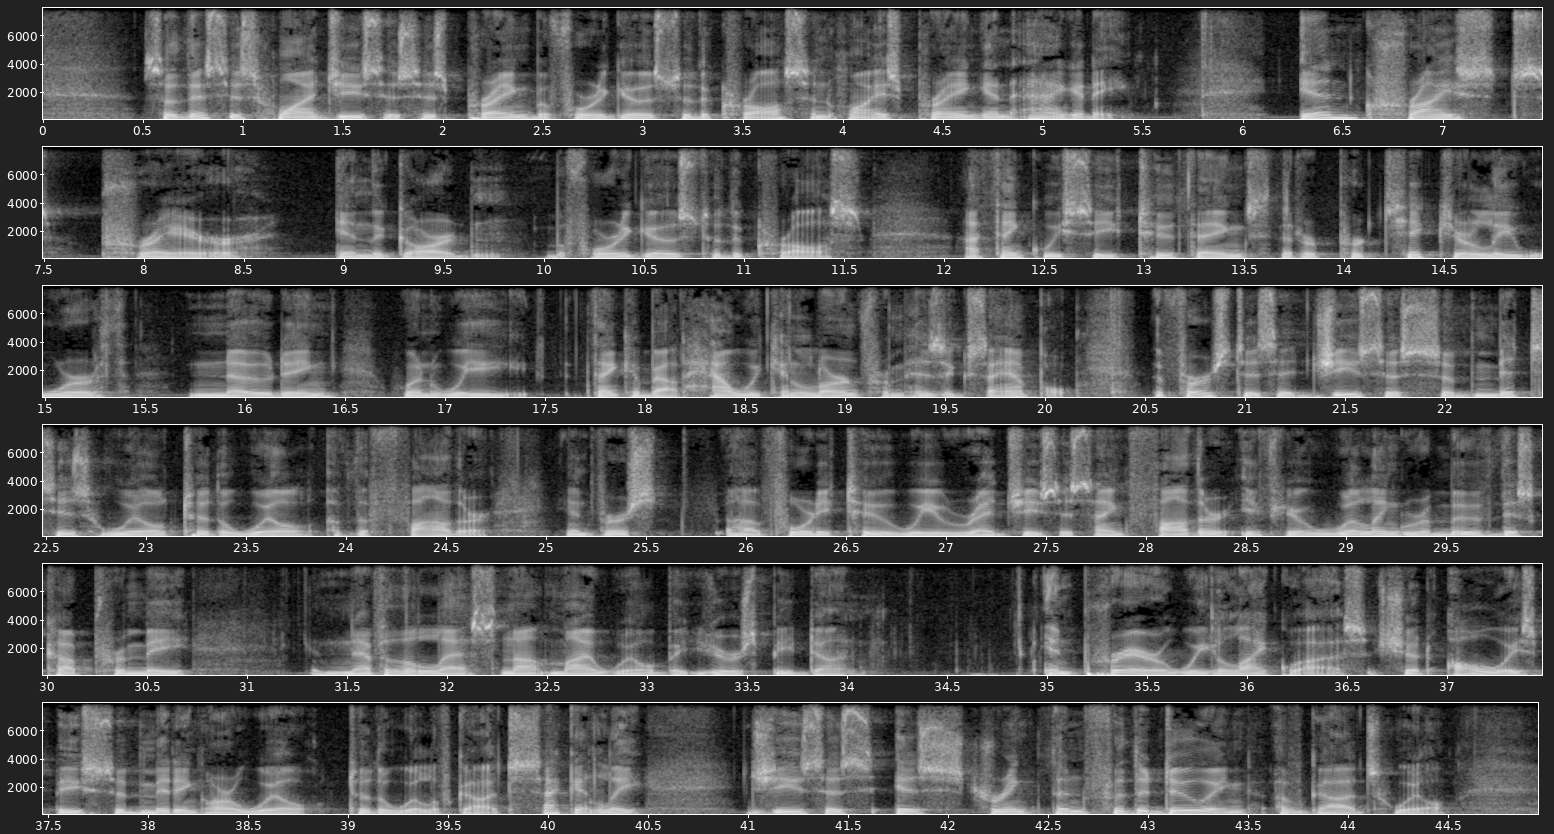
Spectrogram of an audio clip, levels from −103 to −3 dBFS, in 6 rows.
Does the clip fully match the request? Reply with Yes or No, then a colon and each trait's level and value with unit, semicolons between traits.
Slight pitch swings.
No: average, 5.1 semitones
